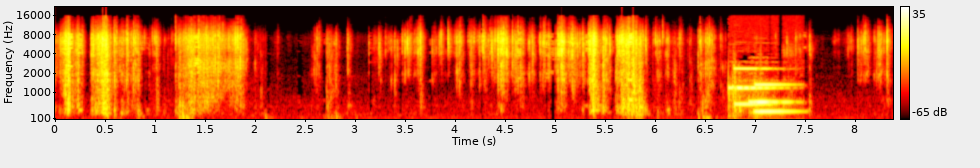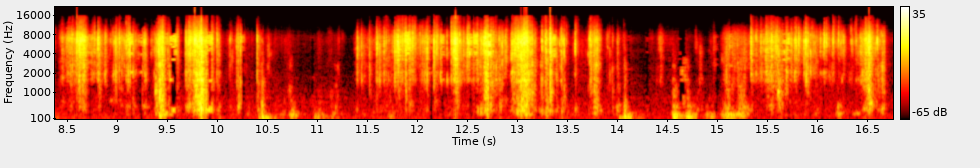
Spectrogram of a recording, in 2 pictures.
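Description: Foil wrappers crinkle and rustle as hands tear open card packs.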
